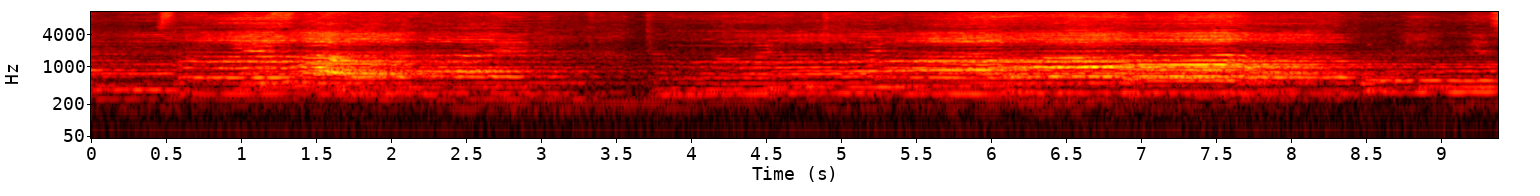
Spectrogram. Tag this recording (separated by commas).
Vocal music, Singing, A capella, Choir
